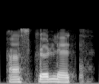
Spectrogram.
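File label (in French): "squelette", French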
